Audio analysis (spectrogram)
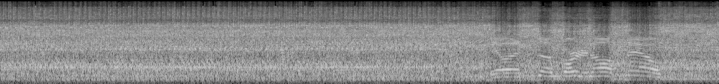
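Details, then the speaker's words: Toro Z Master with Kohler Command twin after repair for running on one cylinder: steady even twin-cylinder idle with bright hiss, no stumble, exhaust smoking off residue; both cylinders firing normally. "uh this should run a lot better now should let me put that up it may take a second for that other cylinder to come back in though depending on how bad it is"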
